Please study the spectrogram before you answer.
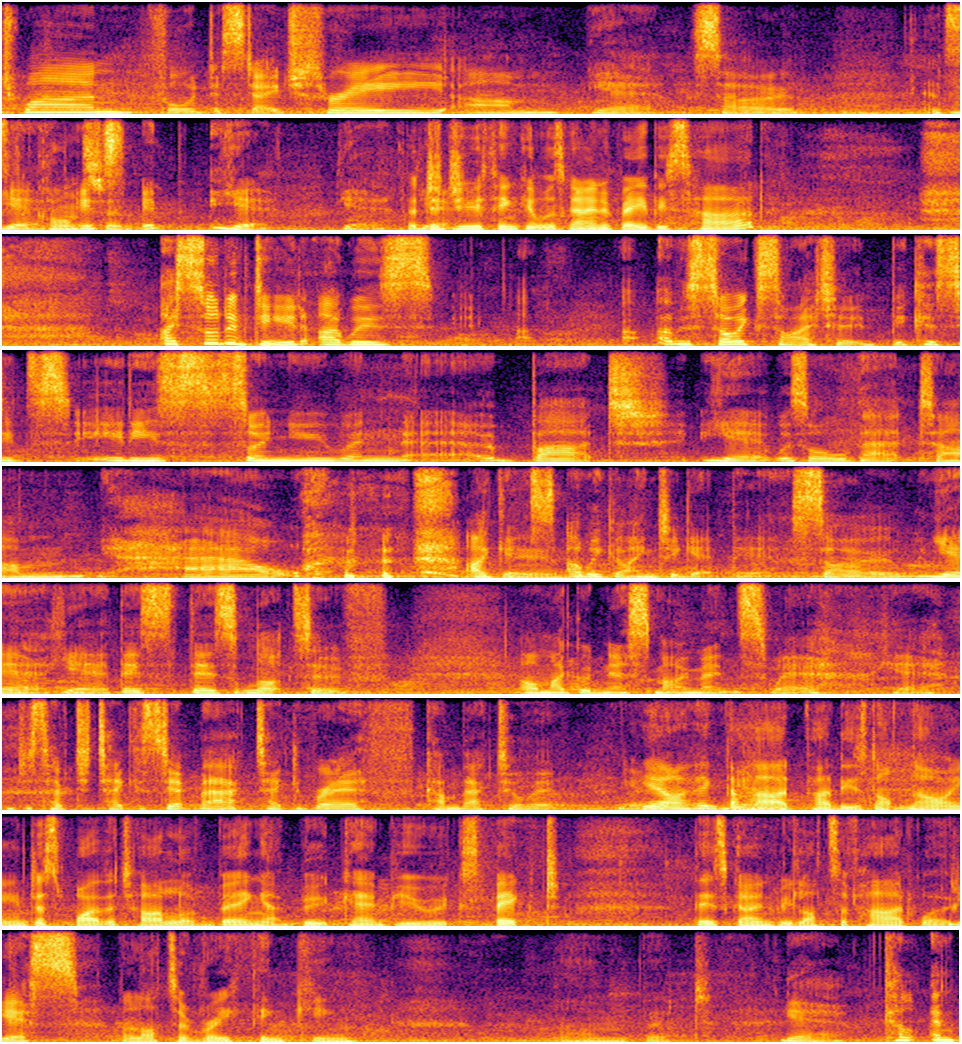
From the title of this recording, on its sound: Live From BootCamp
